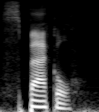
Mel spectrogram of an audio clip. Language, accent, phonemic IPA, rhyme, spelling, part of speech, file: English, US, /ˈspæk.əl/, -ækəl, spackle, noun / verb, En-us-spackle.ogg
- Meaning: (noun) Any powder (originally containing gypsum plaster and glue) that when mixed with water forms a plastic paste, which is used to fill cracks and holes in plaster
